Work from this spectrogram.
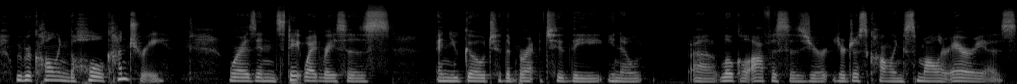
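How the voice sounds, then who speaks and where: A woman talks at a moderate pace with a very deep, low pitch and fairly even intonation. The recording is very clean, with a silent background. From US Midwest, Kansas City. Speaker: actor and dialect coach. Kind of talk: casual chat.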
